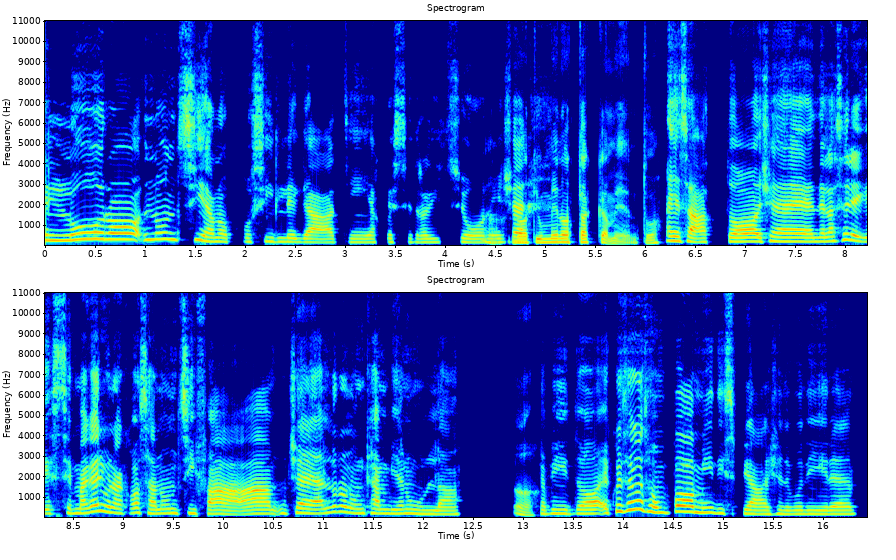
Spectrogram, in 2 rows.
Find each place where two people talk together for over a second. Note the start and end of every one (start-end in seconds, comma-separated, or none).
none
